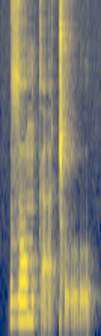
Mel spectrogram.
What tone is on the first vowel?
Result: high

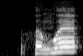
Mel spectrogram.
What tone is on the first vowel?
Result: low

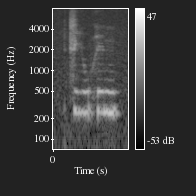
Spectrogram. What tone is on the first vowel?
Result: high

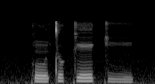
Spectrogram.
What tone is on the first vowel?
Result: low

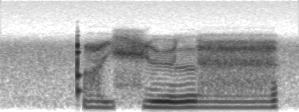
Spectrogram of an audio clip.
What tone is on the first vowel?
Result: low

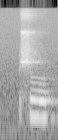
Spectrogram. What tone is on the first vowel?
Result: low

